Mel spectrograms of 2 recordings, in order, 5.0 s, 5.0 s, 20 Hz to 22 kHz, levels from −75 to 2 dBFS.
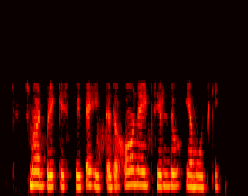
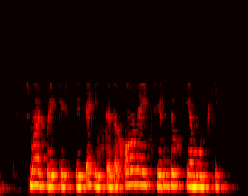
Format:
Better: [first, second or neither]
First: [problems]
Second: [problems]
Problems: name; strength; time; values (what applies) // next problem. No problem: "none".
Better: first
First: none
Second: room echo; dies away in 0.6 s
